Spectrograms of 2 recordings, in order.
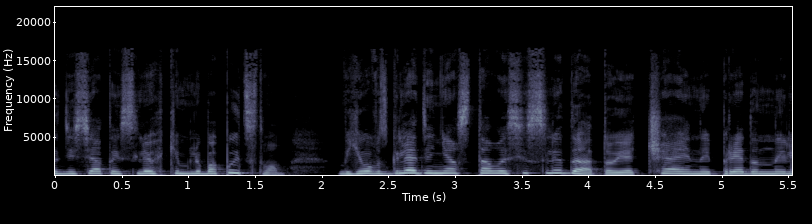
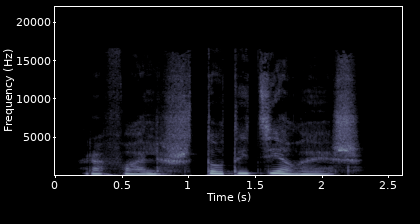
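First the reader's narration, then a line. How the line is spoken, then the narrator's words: Quiet question. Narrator (Russian): тихо спросила десятая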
